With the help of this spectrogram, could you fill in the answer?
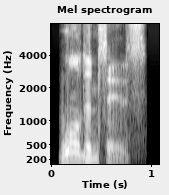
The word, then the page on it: Waldenses: British English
